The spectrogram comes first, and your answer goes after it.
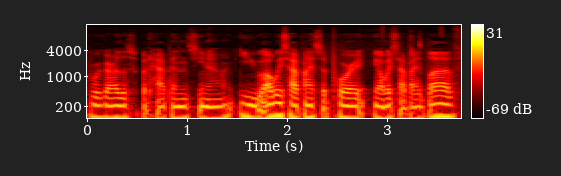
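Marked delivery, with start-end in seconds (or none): none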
